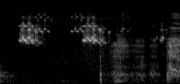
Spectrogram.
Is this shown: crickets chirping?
yes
